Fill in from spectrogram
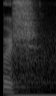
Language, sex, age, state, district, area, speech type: Hindi, male, 60+, Rajasthan, Jodhpur, urban, read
